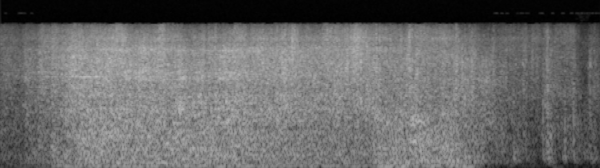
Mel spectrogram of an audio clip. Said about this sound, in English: The two cows watch the plane stop.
